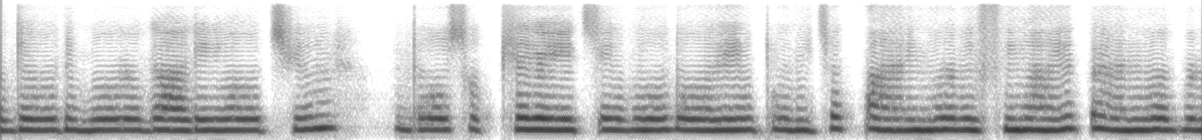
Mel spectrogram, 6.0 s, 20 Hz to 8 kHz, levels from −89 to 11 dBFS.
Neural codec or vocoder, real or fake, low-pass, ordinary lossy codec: codec, 16 kHz, 0.5 kbps, FreqCodec, smaller model; fake; 7.2 kHz; none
